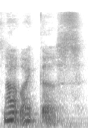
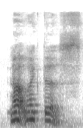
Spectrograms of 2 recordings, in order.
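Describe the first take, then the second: First: Softer, slower repeat with "not" still leaned on; quiet slow echo. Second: Firm emphasis on "not" with a falling end; stressed not. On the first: Telling viewers this illness is worse, a soft slow echo. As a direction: let the words sink away, quiet and slow. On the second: Telling viewers this illness is worse, stressing "not". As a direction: lean on "not", then let it drop. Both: Real, not acted. Repeating how bad it feels.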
